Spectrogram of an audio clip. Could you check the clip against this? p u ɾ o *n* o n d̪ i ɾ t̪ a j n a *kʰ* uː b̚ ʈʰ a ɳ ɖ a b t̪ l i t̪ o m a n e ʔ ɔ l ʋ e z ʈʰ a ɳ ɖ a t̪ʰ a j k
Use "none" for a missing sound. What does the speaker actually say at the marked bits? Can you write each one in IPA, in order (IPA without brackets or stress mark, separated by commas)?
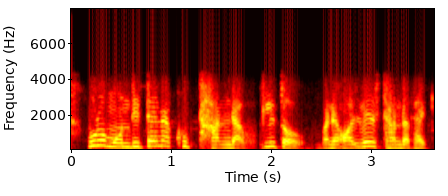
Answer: m, kʰ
